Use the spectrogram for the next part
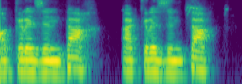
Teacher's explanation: Una forma de sacar esa R gutural es pensar en la J del español. Entonces la podemos pronunciar como acrecentar, acrecentar.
